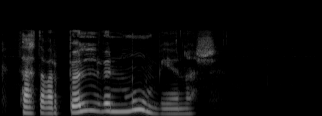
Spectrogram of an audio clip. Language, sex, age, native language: Icelandic, female, 30-39, Icelandic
